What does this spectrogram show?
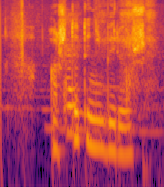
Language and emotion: Russian, neutral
